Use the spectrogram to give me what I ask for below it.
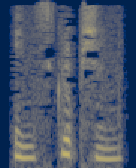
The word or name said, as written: inscription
